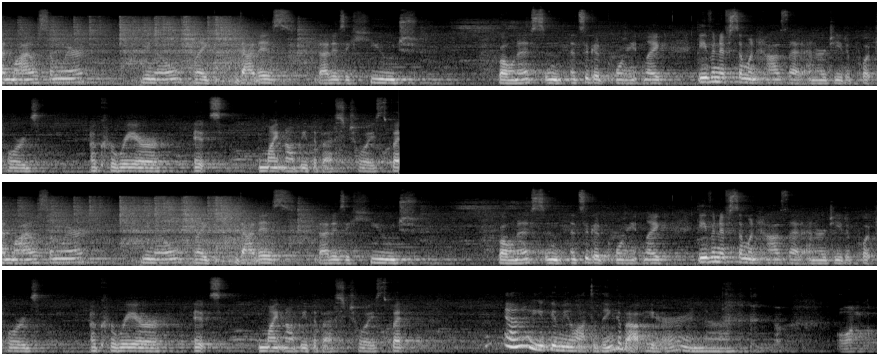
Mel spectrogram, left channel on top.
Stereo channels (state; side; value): drops out; left; at 12.8 s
